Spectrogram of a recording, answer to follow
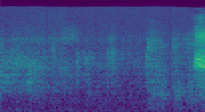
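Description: Low background noise with faint, indistinct sounds, then near the end a loud, high-pitched squeal from a child.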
